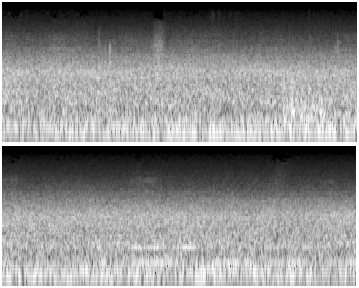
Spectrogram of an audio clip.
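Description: Steady background noise, an even hum and hiss with no distinct events.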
